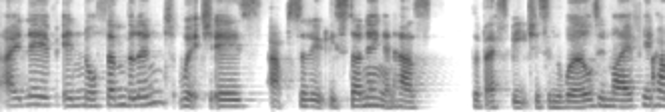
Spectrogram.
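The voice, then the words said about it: Voice with a cold. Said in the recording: “I've got a bit of a cold, so if I start coughing”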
